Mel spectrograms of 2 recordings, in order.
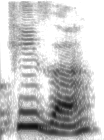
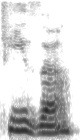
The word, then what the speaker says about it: KIZA: so literary in what we do and so Kiza um that's how you pronounce that Kiza Kea is actually the k word for story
